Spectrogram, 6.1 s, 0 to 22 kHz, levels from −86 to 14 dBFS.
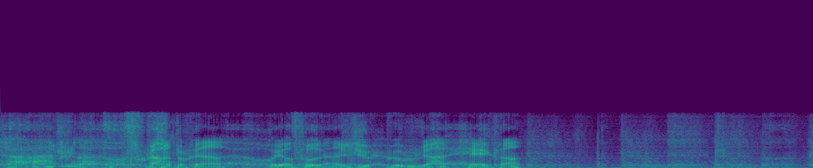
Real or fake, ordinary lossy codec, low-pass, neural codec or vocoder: fake; none; 7.2 kHz; autoencoder, 22.05 kHz, a latent of 192 numbers a frame, VITS, trained on many speakers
